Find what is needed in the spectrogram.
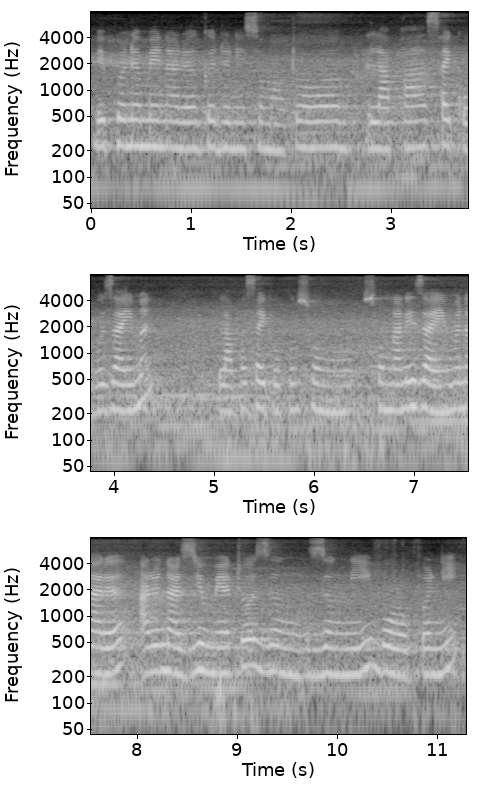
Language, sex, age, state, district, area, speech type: Bodo, female, 18-30, Assam, Chirang, urban, spontaneous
